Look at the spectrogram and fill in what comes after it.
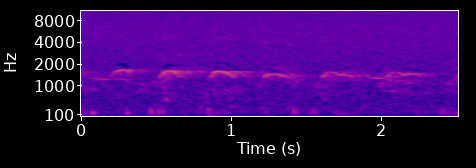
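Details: Three-week-old Collie puppies scampering around a living room: a run of thin, high whines, each bending upward then sliding down, about six in under three seconds, over soft thumps and scuffling of small paws.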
